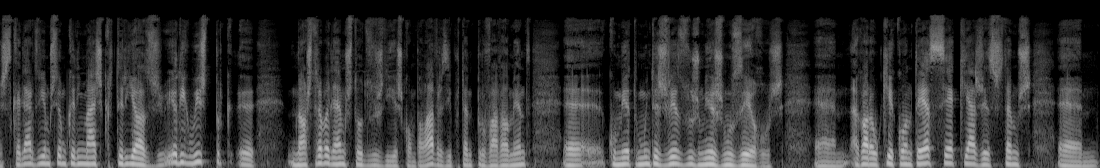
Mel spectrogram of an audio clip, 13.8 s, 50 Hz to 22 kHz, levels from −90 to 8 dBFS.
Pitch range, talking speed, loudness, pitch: 120-160 Hz, 180 wpm, -25 LUFS, 140 Hz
